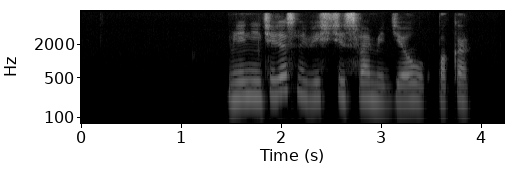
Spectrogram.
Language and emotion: Russian, neutral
